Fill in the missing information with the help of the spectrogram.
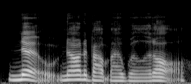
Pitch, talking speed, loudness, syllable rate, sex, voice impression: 185 Hz, 220 wpm, -17 LUFS, 4.7 syllables/s, female, very feminine, very adult-like, thin, very tensed, very powerful, slightly bright, slightly soft, very clear, fluent, raspy, cool, intellectual, refreshing, slightly sincere, calm, friendly, reassuring, unique, elegant, slightly wild, sweet, lively, very kind, modest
